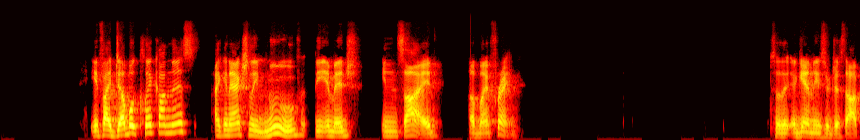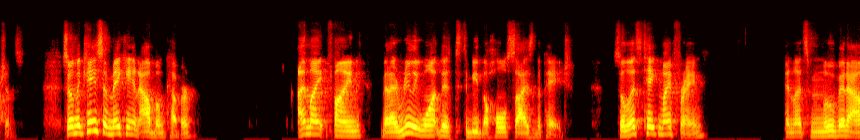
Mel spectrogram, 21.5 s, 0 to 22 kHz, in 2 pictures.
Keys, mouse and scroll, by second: 1.2 click, 2.9 click, 5.4 click, 9.2 click, 14.7 click, 15.4 click, 18.6 click.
